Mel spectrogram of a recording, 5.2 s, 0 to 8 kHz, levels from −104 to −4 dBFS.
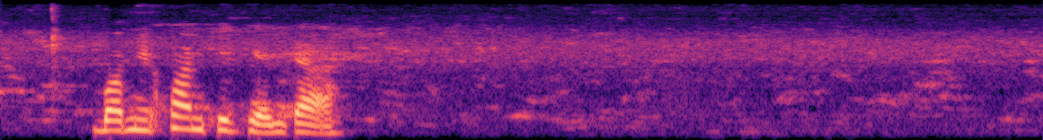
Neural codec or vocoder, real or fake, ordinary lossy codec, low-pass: none; real; none; 7.2 kHz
